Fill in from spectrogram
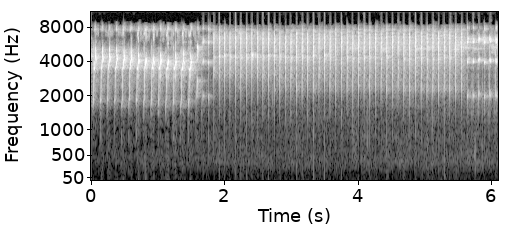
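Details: Lovebird ngekek chattering, recorded for luring lovebirds into song: a rapid, harsh, high trill that changes tone after about a second and a half, then runs on without pause.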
